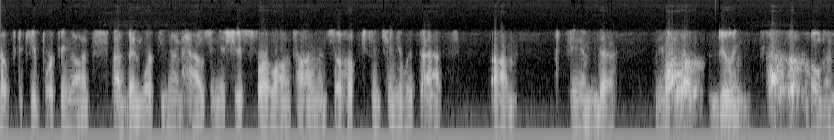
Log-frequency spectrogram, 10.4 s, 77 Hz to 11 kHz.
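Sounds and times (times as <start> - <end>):
speech: 0.0 - 10.4
dog barking and yipping: 8.2 - 8.8, 9.6 - 10.2.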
